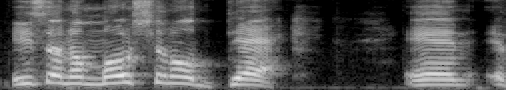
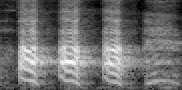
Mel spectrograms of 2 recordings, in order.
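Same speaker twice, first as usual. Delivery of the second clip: loud scornful burst of laughter; mocking laugh; 6 semitones higher, 10 dB louder than usual. Real, not acted. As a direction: laugh hard in his face. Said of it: "I'm laughing so hard at you".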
